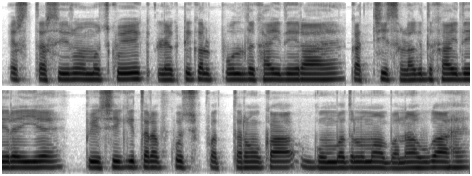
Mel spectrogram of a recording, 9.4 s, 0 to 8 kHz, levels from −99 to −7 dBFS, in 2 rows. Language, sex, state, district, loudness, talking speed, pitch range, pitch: Hindi, male, Bihar, Sitamarhi, -16 LUFS, 180 wpm, 160-165 Hz, 160 Hz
